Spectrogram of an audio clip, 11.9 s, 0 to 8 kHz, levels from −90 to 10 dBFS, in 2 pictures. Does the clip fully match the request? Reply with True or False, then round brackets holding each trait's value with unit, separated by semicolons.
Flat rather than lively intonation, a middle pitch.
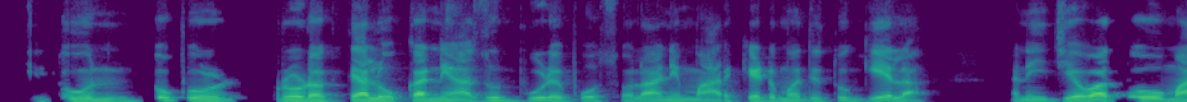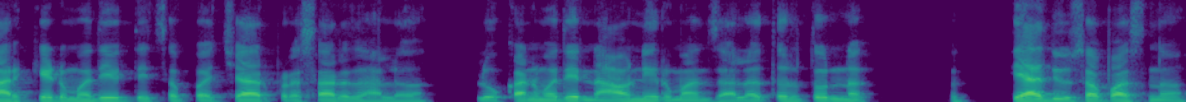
False (2.1 semitones; 120 Hz)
